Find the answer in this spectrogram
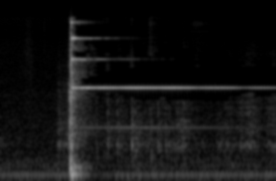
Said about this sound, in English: Okay, not the cable scratching on the box here, but the ding bell. I got a little ding bell that I'm going to incorporate, I guess. I guess when I change subjects, I'm going to hit the ding bell.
